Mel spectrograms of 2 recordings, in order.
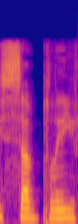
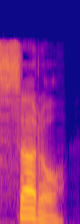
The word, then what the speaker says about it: subtle: like in subtly but in reality that be is silent so it's just subtle Sarah I have a very suly feeling about this Lena wait you're saying the be no it's subtle the be is silent correct pronunciation subtle why does this happen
